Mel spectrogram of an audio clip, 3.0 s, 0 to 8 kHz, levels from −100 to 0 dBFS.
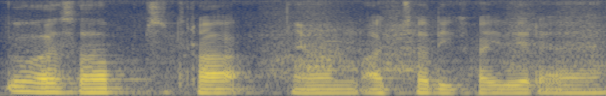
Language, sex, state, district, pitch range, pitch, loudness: Hindi, male, Chhattisgarh, Raipur, 115-130 Hz, 120 Hz, -19 LUFS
